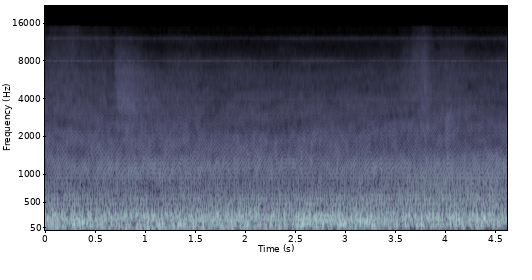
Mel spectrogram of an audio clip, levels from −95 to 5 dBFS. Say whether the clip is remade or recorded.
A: remade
